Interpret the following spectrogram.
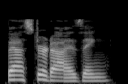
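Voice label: "bastardizing", British English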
